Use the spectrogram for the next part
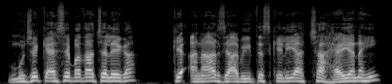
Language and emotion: Urdu, angry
